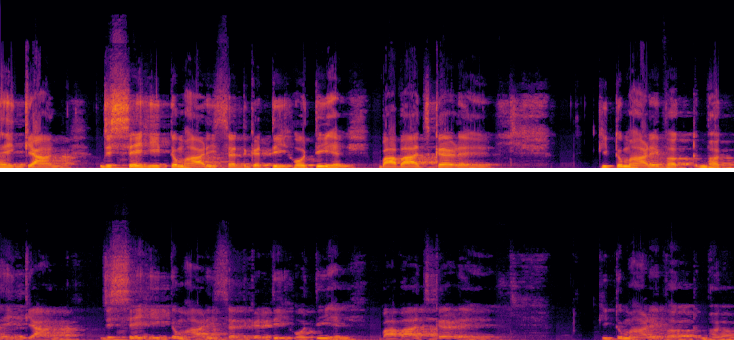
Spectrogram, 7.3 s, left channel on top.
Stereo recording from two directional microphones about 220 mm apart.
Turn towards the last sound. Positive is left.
turn(degrees=45)  # may be behind; listen again after turning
